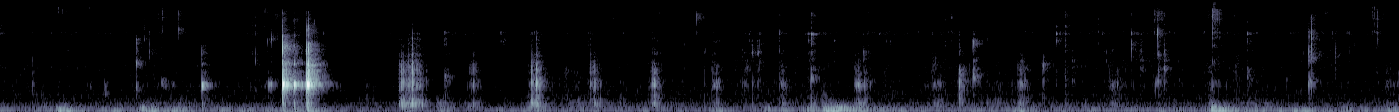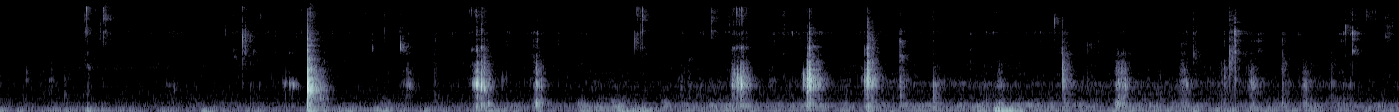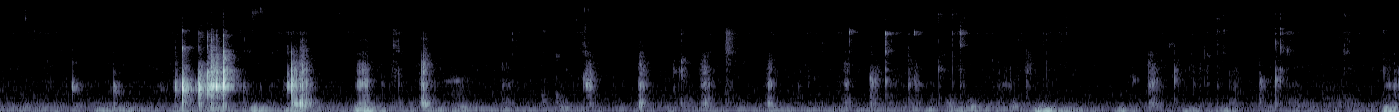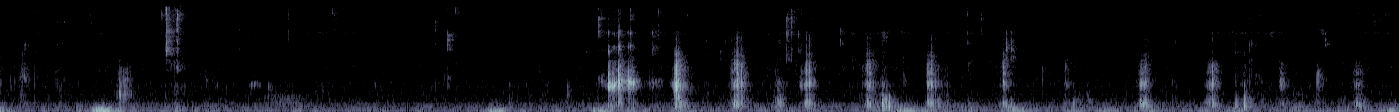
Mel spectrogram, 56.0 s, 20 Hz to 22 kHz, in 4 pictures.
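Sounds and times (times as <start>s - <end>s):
crunchy chewing: 3.9s - 28.0s, 29.8s - 38.6s, 47.9s - 55.9s.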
